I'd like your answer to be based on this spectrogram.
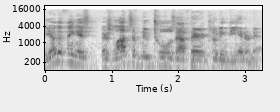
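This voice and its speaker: Fairly quick speech with lively intonation, audible room echo and noticeable background noise. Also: man. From Texas. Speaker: political consultant. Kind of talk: conference talk. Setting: stage with audience. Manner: animated.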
